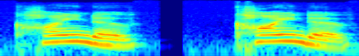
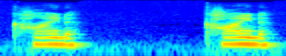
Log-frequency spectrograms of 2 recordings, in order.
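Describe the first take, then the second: First: The two words are linked with 'of' still heard. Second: The 'of' is dropped, leaving nearly just 'kind'. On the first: "连读之后呢，可以读成kind of" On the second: "在口语当中可以直接读成kind"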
